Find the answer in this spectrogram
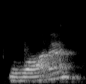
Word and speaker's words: guarana: Offers a fresh, improved formula featuring seaweed, green tea, and guarana. G-U-A-R-A-N-A. Am I pronouncing that, Robbie?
